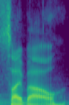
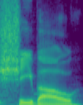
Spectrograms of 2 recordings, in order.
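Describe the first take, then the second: First: The first syllable sounds like 'sigh'. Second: The first syllable sounds like 'shee'. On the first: "like when you say sci-fi" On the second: "it's just like shut your"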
